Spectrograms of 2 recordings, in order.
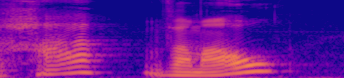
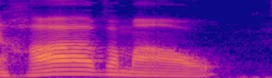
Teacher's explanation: esse primeiro A, assim como o último, eles são um pouquinho mais alongados. Imagina que ele, em vez de o tempo normal dele, se fosse 1, ele seria 1.25, tá?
